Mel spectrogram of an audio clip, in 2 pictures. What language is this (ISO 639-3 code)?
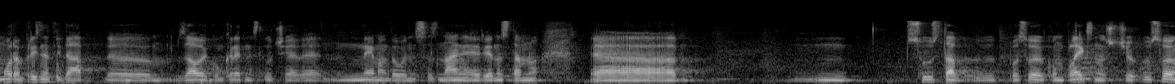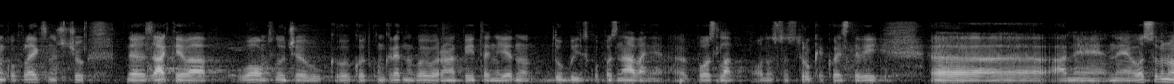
hrv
